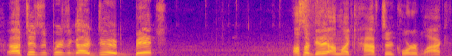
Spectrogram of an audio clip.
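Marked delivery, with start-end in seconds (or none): 0.1-2.1 high-pitched mock yell at a rival; over-the-top taunting voice, pitched high; acted yelling. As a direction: ham it up like a trash-talking heckler.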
